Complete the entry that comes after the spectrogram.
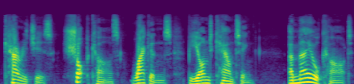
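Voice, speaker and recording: A man reading a literary story as an audiobook narrator, with a dramatic, measured delivery. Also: medium pitch.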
